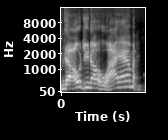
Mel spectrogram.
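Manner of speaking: high-pitched, emphatic retold retort; imitating a cocky DJ's indignant reply; one-upping comeback. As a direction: turn the challenge right back at him. Acting out friend's comeback, one-upping.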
